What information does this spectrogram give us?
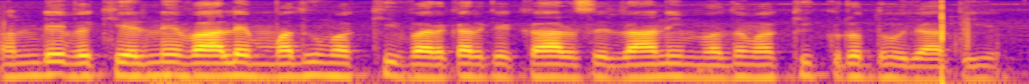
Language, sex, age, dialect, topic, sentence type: Hindi, male, 18-24, Awadhi Bundeli, agriculture, statement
